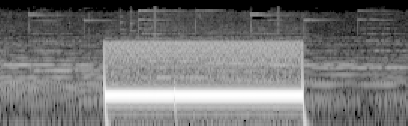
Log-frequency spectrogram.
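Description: One loud, steady telephone ringback tone of an outgoing call placed by Radio Ognjišče sounds for about a second, a single mid-pitched beep with silence before and after it and no voices.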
